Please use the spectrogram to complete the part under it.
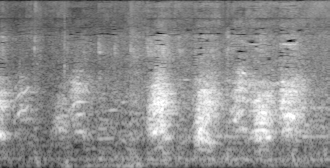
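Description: Sled dogs yap and bark in a tight cluster at the start line of a stage race at Les Gets, several loud bursts rising over a steady crowd and commentary murmur.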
